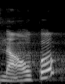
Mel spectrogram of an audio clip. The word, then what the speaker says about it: Nao: my name name is Nao uh how to remember this name is pretty easy now like right now and a company Nao that's how you say my name I'm a globalizer at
